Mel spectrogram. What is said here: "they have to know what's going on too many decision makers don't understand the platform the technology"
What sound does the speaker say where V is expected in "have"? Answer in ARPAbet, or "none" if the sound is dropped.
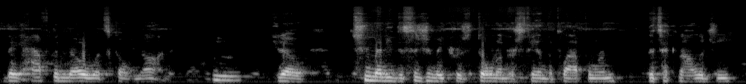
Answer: F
